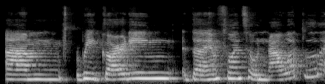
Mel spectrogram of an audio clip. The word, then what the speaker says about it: Nahuatl: Uh, Nahuatl.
